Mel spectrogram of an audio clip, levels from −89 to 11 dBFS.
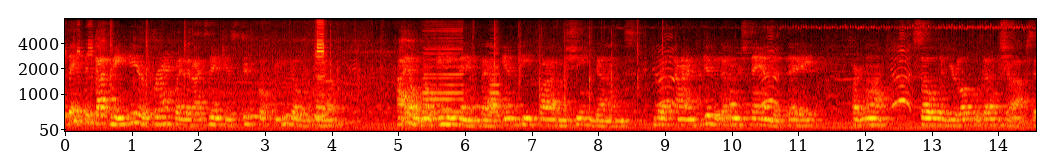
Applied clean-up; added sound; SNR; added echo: none; Motor vehicle (road); 10 dB; reverberation time 0.9 s.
